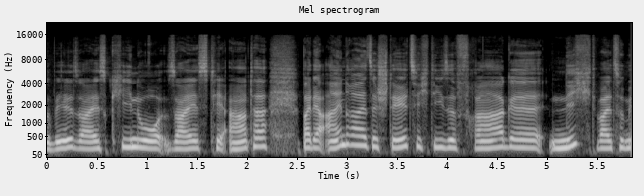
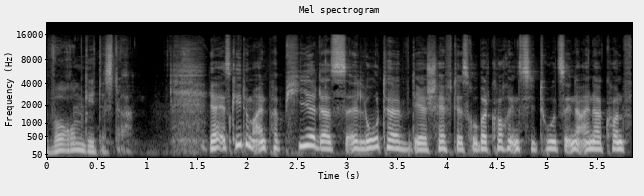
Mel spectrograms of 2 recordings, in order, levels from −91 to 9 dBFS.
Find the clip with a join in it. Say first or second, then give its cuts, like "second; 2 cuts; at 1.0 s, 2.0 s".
second; 1 cut; at 3.6 s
